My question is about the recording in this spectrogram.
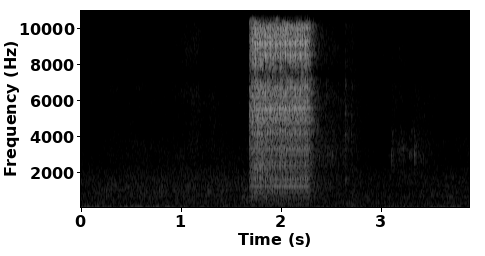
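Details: Teletype Model 33 KSR at power-on, motor bearings showing some play: a half-second loud, harsh electric buzz, then quiet. A noisy motor, possibly from worn bearings.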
